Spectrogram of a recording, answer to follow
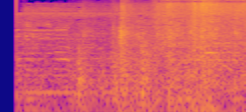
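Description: Theme-park ride boat travelling along its water channel: a steady low rumble of the boat and water, with a single knock about a second in.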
